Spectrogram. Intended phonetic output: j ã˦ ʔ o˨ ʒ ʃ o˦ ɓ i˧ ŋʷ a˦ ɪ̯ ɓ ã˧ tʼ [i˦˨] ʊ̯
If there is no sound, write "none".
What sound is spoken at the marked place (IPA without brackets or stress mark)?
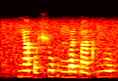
i˦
